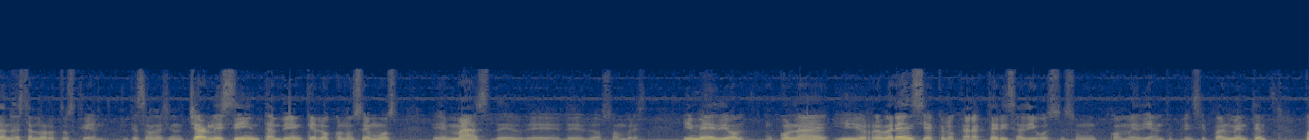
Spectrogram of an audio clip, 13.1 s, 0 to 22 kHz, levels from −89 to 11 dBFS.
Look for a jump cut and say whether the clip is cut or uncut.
uncut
